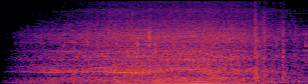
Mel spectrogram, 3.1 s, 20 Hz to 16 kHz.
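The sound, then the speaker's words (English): A jeep drives through a national park forest at night, giving a steady low engine and road rumble that swells slightly and holds, with faint hiss above it and no voices. “It's past midnight, and I'm driving with my guide through the forests of Banargatta National Park, 2 hours outside of the city of Bengaluru. Our jeep's high beams cut through the pitch-black darkness,”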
